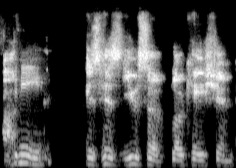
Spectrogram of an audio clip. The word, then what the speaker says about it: Denis: amazing things about uh dennis did denise you said that you're pronouncing denise yeah french she's french-canadian so it's denise is his use of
